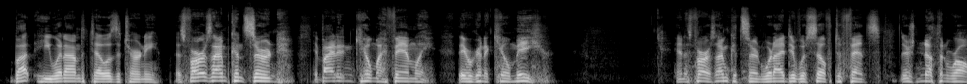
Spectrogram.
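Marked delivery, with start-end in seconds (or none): 1.8-9.5 put-on, exaggerated, extra crazy voice. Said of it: "I'm putting on extra crazy voice".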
